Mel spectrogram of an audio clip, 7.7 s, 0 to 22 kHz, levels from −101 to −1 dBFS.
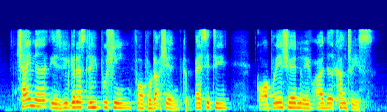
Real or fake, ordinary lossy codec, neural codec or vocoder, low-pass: fake; none; codec, 16 kHz, 2 kbps, X-Codec, HuBERT features, trained on general audio; 7.2 kHz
